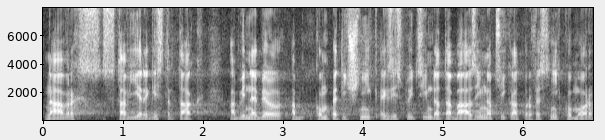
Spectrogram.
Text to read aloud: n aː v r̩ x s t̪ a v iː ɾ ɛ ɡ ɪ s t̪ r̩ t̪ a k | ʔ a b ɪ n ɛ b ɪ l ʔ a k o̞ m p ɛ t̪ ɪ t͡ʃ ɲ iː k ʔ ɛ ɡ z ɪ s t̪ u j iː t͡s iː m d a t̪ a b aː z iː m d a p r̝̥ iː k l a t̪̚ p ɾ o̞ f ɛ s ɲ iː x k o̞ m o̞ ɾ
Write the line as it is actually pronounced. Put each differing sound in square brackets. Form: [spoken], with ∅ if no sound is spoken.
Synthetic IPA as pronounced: n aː v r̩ x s t̪ a v iː ɾ ɛ ɡ ɪ s t̪ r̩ t̪ a k | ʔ a b ɪ n ɛ b ɪ l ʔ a k o̞ m p ɛ t̪ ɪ t͡ʃ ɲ iː k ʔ ɛ ɡ z ɪ s t̪ u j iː t͡s iː m d a t̪ a b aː z iː m [n] a p r̝̥ iː k l a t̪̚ p ɾ o̞ f ɛ s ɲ iː x k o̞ m o̞ ɾ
